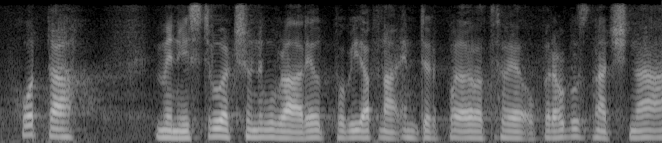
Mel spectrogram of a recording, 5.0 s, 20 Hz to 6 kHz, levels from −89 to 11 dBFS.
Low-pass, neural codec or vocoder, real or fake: 5.4 kHz; codec, 16 kHz in and 24 kHz out, 0.6 kbps, FocalCodec, streaming, 4096 codes; fake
